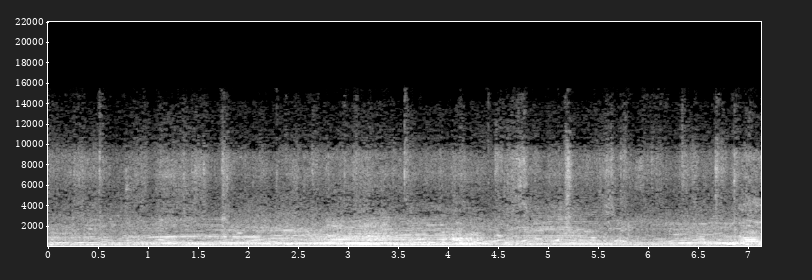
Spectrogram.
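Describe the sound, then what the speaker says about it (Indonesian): Cattle moo repeatedly amid a farm herd, overlapping low calls forming a steady, fairly loud chorus close by, with some background talk mixed in. "Ya, sapi superan."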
